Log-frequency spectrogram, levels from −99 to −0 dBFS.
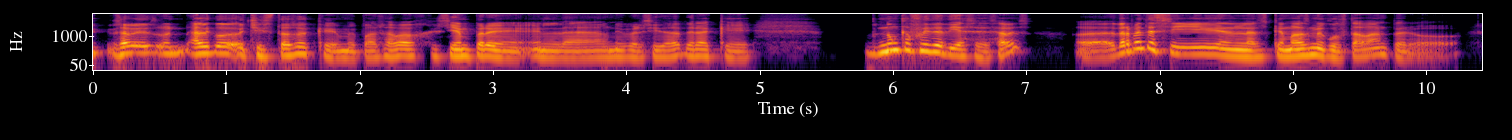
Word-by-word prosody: ¿Sabes?, 190 +4 +3
un 185 +3 -4
algo 185 +2 +4
chistoso 150 +5 -2
que 115 - -6
me 115 -2 -5
pasaba 130 +4 -2
je 135 - -15
siempre 135 -4 0
en 120 -1 -4
la 115 +1 -6
universidad 125 +2 -6
era 140 -1 -3
que 115 -4 -10 0.8
nunca 240 +8 +4
fui 240 -1 +2
de 210 -1 +5
dieces, 135 -8 -3
¿sabes?, - - -2 0.3
eh, 285 +1 -3
e - - -3
repente, 300 -2 +5
sí, 170 -7 0
en 140 -3 +3
las 125 +1 -1
que 135 - -2
más 135 +3 +5
me 155 - +3
gustaban, 160 +7 -3
pero - - -11
145 Hz, 175 wpm, -23 LUFS, 125-185 Hz, 0.8 s, de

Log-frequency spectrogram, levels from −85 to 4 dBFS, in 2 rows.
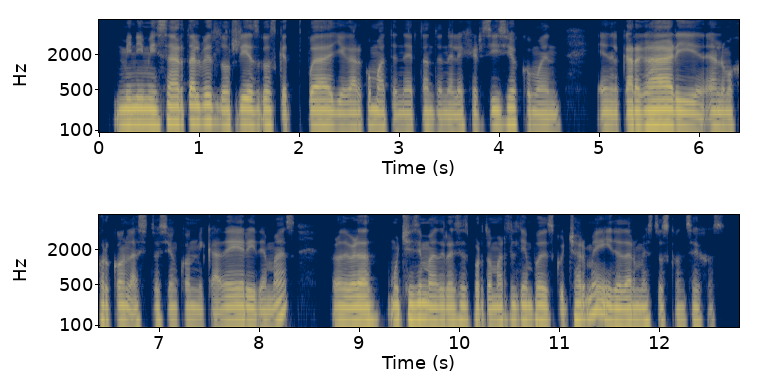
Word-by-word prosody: minimizar, 120 +2 +3
tal 130 -1 +3
vez, 135 -1 +1
los 115 -1 -1
riesgos 115 -1 +1
que 100 - -5 0.2
pueda 110 0 +3
llegar 100 -1 -1
como 110 -1 -1
a 100 - -3
tener, 95 +2 -5
tanto 105 -1 -6
en 95 - -5
el 95 0 -2
ejercicio 110 +5 -2
como 100 -1 -4
en 95 +1 -4 0.3
en 105 +1 -2
el 100 -1 -3
cargar 110 +2 +5
y, 100 -2 +2
a 105 +3 -2
lo 105 - 0
mejor, 105 +1 -3
con 110 0 -1
la 100 - -2
situación 100 0 -6
con 105 +1 -4
mi 95 - -5
cadera 105 +4 0
y - - +1
demás, 90 0 -3 0.3
pero 105 - -1
de 105 - +3
verdad, 105 0 +5
muchísimas 110 0 +2
gracias 105 +1 0
por 105 0 -3
tomarte 105 +2 -2
el - - -5
tiempo 110 0 0
de 110 - +3
escucharme 115 - -1
y 110 - +2
de 100 - +3
darme 100 +1 +1
estos 105 0 -6
consejos. 100 0 -8
105 Hz, 225 wpm, -23 LUFS, 100-110 Hz, 0.3 s, cargar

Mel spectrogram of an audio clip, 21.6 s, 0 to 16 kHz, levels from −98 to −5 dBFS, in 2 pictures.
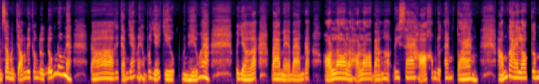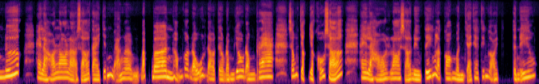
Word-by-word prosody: làm - - -2
sao 210 +5 +2
mình 180 -3 -1
chọn 200 - +1
đi 215 - +2
con 215 -1 -6
đường 180 -4 -1
đúng, - - +3
đúng 335 - 0
hông 315 - +2
nè? 240 - +6 0.4
Đó, 180 +3 +2
cái 195 0 -7
cảm 140 +6 -2
giác 220 +3 -3
này - - -3
hông 160 - -5
có 220 - -3
dễ 165 +2 0
chịu, 150 -1 0
mình 155 -4 -1
hiểu 140 0 +1
ha. 225 -4 +3 0.5
Bây 180 - -1
giờ 145 -3 +3
á, 185 - +3 0.3
ba 165 -1 +4
mẹ 145 -2 0
bạn 150 +1 0
đó 190 +2 -3 0.3
họ 475 - +3
lo 185 +3 +5
là 155 -3 +2
họ - - -1
lo 175 +3 +1
bạn 150 +1 -2
h 180 - -3
đi 205 +1 -2
xa 205 0 0
họ - - +5
không 200 0 -6
được 165 -3 -5
an 200 0 -3
toàn, 160 -1 +2 0.4
hổng 225 - +2
có 255 - +2
ai 215 -3 +3
lo 200 0 +3
cơm 215 -1 0
nước? 300 - +4 0.3
Hay 195 -3 -1
là 155 -3 +3
họ 160 +2 0
lo 210 +1 +2
là 200 - 0
họ - - -2
sợ 150 +2 -1
tài 155 -1 -1
chính 280 - -1
bạn, 180 -9 -3
ờ, 190 -1 -1 0.2
bấp - - 0
bênh, 230 -2 +5
hổng 235 +3 -4
có 275 0 -3
đủ 285 - 0
đ - - -8 0.2
t - - -5
đồng 150 +1 -2
vô 240 +1 +2
đồng 165 -6 -1
ra, 230 +6 +2 0.3
sống 260 +3 -2
chật - - -1
vật 170 -5 +1
khổ 245 - -1
sở? 305 +3 +4 0.3
Hay 205 -1 -1
là 155 -5 +2
họ 160 0 -1
lo 185 0 0
sợ 145 -3 0
điều 155 -3 +1
tiếng 220 +8 +3
là 305 - 0
con 185 0 -1
mình 150 -2 0
chạy 135 - -3
theo 195 +2 -5
tiếng 240 +2 -4
gọi 170 -8 -3 0.3
tình 165 -1 -1
yêu? 220 +10 0
190 Hz, 260 wpm, -22 LUFS, 160-220 Hz, 0.5 s, nè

